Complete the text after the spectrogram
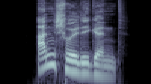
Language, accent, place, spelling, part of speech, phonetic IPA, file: German, Germany, Berlin, anschuldigend, verb, [ˈanˌʃʊldɪɡn̩t], De-anschuldigend.ogg
- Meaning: present participle of anschuldigen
